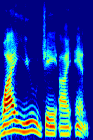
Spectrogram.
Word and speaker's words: Yujin: So first of all, my name is spelled in a very interesting way. It is Eugene, Yujin. Now, I know most of you know the standard Eugene as in Eugene, but mine is actually a Chinese name.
